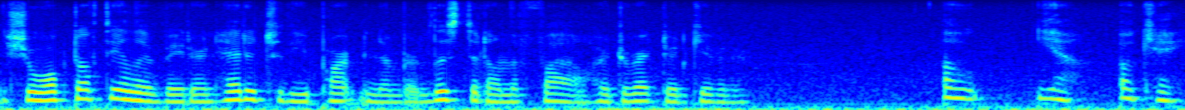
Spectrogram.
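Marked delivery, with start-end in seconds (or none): 4.7-5.9 soft, nervous stammering voice. Lark answers Rain as they step off the elevator, stammering nervously. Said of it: "Lark stammered nervously".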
